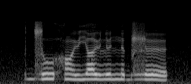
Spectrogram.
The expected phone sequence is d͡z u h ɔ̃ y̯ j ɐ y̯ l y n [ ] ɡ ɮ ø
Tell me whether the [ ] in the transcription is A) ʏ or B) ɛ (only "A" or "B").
A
